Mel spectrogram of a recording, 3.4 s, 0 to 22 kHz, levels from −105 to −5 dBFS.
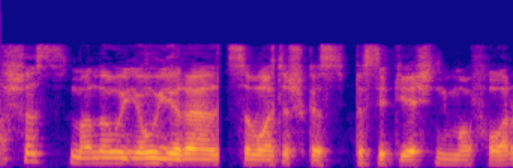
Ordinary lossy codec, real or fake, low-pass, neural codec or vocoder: MP3, 64 kbps; fake; 7.2 kHz; codec, 16 kHz, 2 kbps, FunCodec, trained on LibriTTS, 25 frames a second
